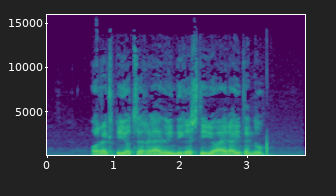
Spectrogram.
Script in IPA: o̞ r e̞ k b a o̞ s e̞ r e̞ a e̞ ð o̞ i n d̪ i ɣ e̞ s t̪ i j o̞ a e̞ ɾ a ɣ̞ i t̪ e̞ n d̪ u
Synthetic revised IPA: o̞ r e̞ k b i o̞ t͡s e̞ r e̞ a e̞ ð o̞ i n d̪ i ɣ e̞ s t̪ i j o̞ a e̞ ɾ a ɣ̞ i t̪ e̞ n d̪ u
